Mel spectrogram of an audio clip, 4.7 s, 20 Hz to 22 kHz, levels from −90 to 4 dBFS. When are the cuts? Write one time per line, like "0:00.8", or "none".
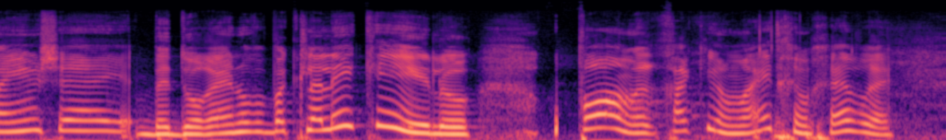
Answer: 0:02.8
0:03.5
